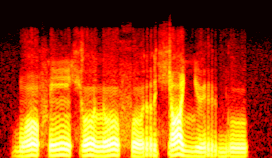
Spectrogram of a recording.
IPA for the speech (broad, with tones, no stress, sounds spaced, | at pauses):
b ɔ̃˧˥˧ f ĩː˧˥˧ ç o˧˥˧ l o˧˥˧ f o˨˩˦ r ç ɑ˧˥˧ ʎ ɨ˨˩˦ r b u˨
